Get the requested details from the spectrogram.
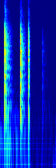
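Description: A hand-held rock is knocked to make noise with it, giving three sharp, bright knocks with quick decays, the first two slightly longer and the third following close behind. Two much fainter taps follow in the quiet that remains.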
